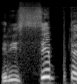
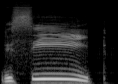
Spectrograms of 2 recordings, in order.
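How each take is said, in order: First: "रिसिप्ट" with the p sounded, risipt; wrong with p. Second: "रिसीट" slow, long ee, no p; silent p. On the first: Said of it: "नहीं तो क्या बोलेंगे". ("रिसिप्ट" में पी बोलकर गलत उच्चारण) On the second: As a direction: stretch out "रिसीट", drop the p. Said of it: "इसका सही उच्चारण क्या है". ("रिसीट" धीरे, बिना पी के) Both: Shown as a demonstration.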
